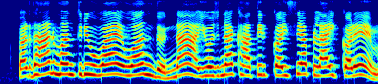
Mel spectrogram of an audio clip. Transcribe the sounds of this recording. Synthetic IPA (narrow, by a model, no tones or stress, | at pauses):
pɾəd̪ʱanmənt̪ɾiuʋaeʋənd̪najod͡ʒnakʰat̪iɾkəjseəplaikəɾem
